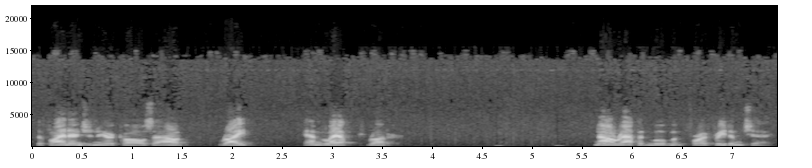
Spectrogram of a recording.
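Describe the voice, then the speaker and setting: A man's voice: fairly low pitch, husky. Dull vintage recording of an American male narrator. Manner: measured, precise, instructional delivery. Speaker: instructional film narrator. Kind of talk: scripted 1940s military training film narration. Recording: dull vintage 1940s film soundtrack.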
